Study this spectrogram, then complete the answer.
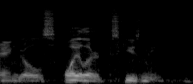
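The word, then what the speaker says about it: Euler: Transform local uler angles Oiler. Excuse me. J's pronounced oiler. I want to say Uler every time I see it, but it's Oiler. No spoiler.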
